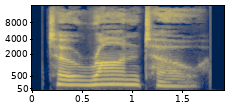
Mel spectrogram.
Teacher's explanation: Stress ron and keep t and toe light.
